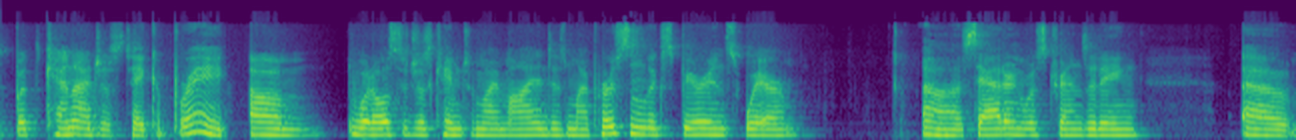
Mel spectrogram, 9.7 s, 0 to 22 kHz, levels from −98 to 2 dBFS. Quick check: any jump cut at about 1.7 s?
yes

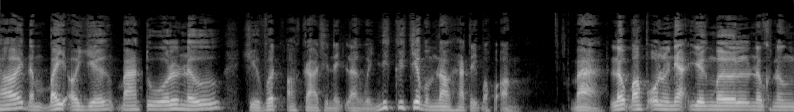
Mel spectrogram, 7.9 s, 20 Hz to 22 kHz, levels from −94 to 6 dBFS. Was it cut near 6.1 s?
yes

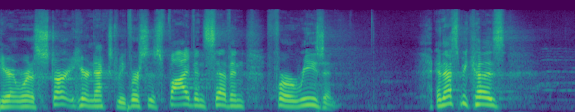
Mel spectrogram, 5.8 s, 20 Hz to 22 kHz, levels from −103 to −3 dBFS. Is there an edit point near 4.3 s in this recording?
no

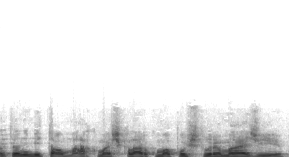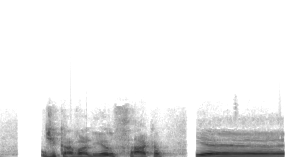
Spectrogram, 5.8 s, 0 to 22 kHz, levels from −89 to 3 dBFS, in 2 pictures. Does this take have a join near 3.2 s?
no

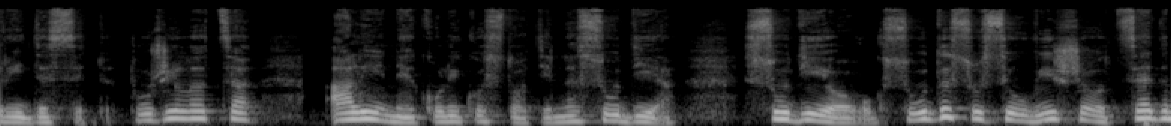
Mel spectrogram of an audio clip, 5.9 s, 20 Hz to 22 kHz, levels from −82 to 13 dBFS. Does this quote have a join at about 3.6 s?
yes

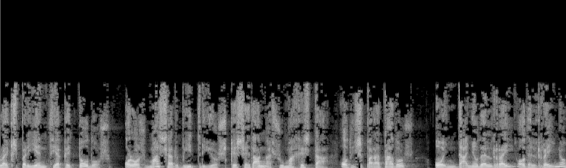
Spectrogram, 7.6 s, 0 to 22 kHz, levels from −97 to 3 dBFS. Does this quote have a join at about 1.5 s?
no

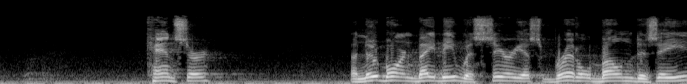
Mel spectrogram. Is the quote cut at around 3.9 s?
no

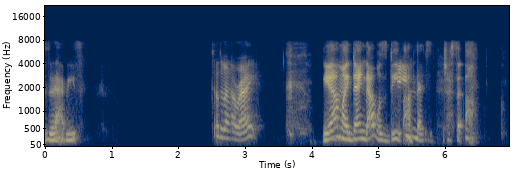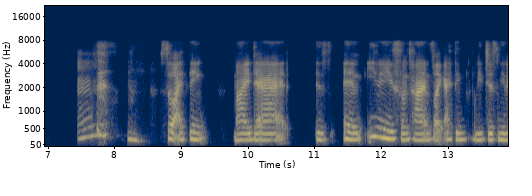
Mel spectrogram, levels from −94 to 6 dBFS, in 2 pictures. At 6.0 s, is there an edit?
yes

